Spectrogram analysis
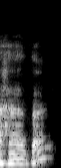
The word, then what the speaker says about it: هذا: Note, هذا is pronounced هذا, but it is written without the first alif. It's not alif here, but here. This is how it's read, but this is how it's written.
